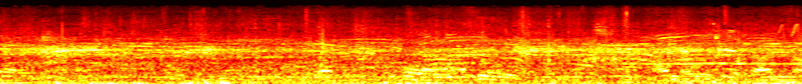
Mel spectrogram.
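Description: Indistinct chatter of several people's voices, overlapping and steady.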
